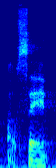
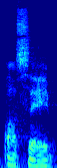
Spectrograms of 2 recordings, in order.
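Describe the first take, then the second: No difference in how they are said.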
